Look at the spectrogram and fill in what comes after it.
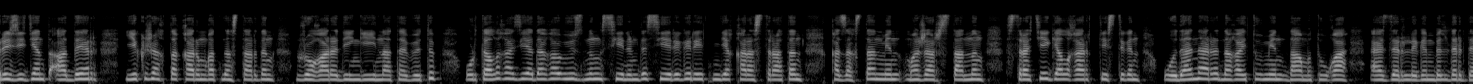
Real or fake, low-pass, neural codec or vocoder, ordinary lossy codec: real; none; none; none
